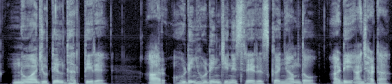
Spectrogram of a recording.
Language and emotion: Santali, sad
